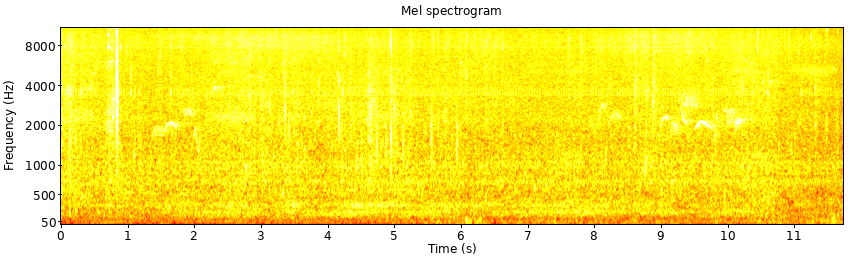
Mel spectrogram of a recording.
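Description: Faint, steady lapping of calm sea water against shoreline rocks, with a few short bird chirps about a second and a half in and again near the end.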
